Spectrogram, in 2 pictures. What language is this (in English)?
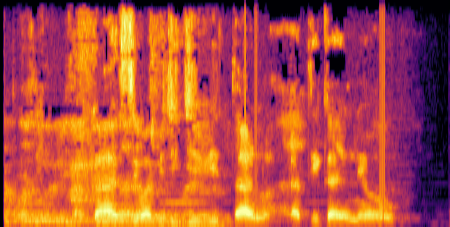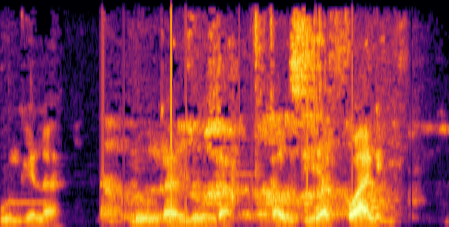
Swahili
